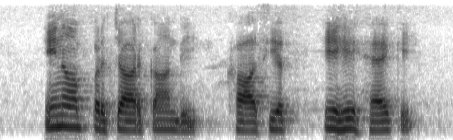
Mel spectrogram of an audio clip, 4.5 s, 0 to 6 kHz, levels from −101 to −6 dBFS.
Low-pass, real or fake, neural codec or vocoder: 5.4 kHz; real; none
